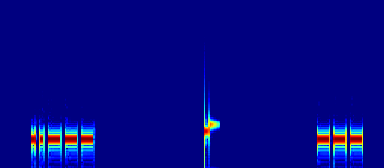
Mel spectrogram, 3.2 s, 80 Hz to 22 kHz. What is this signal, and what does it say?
Morse code, heard as a keyed tone, about 34 wpm, 700 Hz. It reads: 2 O
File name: Single-Letter-Number-35wpm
